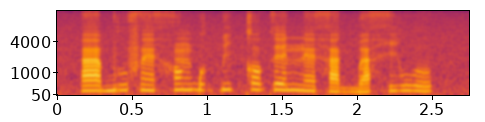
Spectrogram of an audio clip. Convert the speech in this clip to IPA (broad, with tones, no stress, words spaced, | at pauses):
a˧ bu˦fɛ̃˧ hɔ̃˦ ɡ͡bɔ˧k͡pi˦ kɔ˦kɛ˦ nɛ̃˧ha˨ɡ͡ba˨˦hi˦ wo˧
